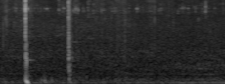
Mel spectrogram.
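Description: A soccer ball struck hard, giving one sharp thump, followed about half a second later by a second, fainter thud.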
